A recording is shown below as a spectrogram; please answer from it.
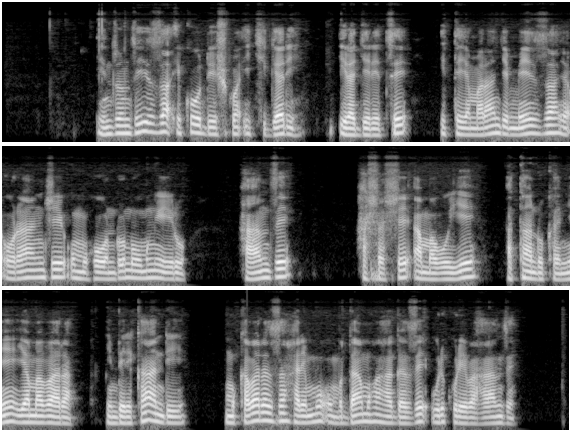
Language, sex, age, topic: Kinyarwanda, male, 25-35, finance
